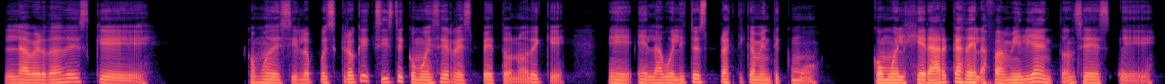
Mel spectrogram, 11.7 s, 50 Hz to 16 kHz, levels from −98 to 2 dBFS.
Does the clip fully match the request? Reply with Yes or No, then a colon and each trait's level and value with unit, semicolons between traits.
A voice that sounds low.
Yes: low, 130 Hz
